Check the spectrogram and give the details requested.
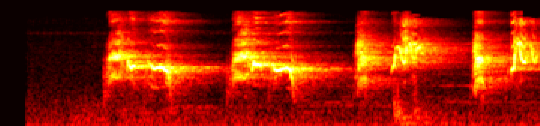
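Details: Long-tailed shrike song played to set other shrikes singing: four rasping phrases, the first two dropping in pitch, the last two sharper and higher-pitched.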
